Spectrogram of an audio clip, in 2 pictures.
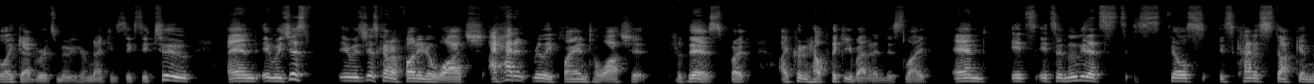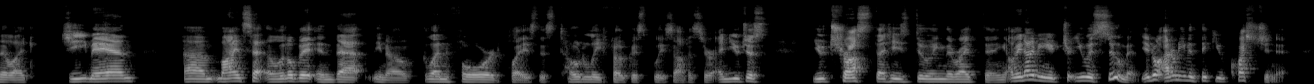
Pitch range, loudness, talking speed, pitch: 110-155 Hz, -30 LUFS, 220 wpm, 135 Hz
